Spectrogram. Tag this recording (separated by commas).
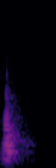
Music, Musical instrument, Brass instrument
